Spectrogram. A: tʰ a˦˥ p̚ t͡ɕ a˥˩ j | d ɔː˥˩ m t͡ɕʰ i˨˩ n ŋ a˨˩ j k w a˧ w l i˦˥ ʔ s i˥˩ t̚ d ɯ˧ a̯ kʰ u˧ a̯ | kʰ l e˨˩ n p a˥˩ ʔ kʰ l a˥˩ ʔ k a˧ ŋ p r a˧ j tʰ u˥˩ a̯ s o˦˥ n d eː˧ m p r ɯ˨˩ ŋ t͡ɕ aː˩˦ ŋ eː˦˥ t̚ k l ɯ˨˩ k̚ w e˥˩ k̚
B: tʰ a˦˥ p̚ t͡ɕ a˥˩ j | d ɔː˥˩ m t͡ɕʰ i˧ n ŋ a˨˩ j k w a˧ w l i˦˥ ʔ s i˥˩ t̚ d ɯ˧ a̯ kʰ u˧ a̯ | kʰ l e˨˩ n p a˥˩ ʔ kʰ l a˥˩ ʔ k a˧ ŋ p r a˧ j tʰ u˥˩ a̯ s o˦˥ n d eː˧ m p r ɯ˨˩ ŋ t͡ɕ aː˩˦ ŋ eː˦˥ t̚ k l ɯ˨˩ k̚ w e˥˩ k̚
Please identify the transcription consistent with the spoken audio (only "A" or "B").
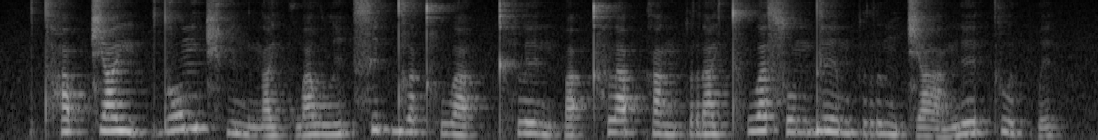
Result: A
